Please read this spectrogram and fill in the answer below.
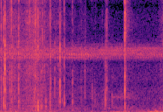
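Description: Footsteps and rustling through leafy, thorny undergrowth, a string of short crackles and snaps, over a steady high insect drone.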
